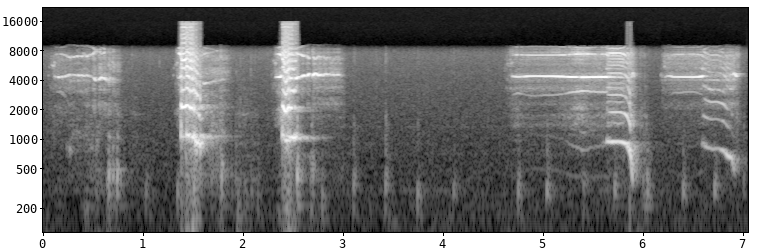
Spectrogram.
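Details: Whining dog wanting a car ride: two sharp yipping whines, then longer high, drawn-out whines that slide downward near the end, heard in a quiet room.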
